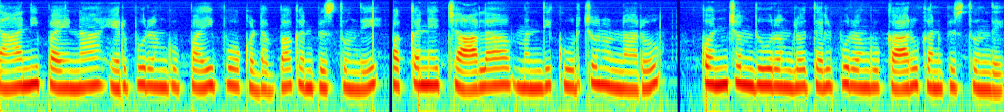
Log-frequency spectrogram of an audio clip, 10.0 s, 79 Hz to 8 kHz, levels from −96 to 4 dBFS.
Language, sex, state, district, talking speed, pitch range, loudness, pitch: Telugu, female, Andhra Pradesh, Guntur, 120 wpm, 220-240 Hz, -15 LUFS, 230 Hz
